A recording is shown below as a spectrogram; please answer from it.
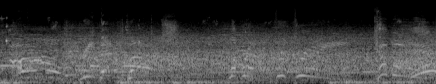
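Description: Basketball game sound from an arena: a steady crowd noise, with many short sneaker squeaks on the hardwood court overlapping throughout.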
